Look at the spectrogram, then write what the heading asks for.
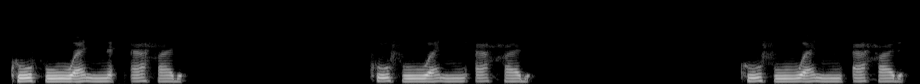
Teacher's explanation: So what I'm going to do when I approach this Nun sound up here, I'm going to make it nice and clear, but I'm not going to do the ghunnah. I'm not going to make the humming sound. I'm just going to make the n sound.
